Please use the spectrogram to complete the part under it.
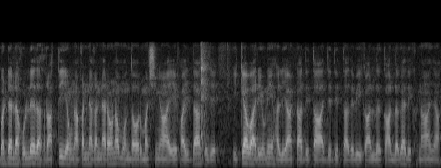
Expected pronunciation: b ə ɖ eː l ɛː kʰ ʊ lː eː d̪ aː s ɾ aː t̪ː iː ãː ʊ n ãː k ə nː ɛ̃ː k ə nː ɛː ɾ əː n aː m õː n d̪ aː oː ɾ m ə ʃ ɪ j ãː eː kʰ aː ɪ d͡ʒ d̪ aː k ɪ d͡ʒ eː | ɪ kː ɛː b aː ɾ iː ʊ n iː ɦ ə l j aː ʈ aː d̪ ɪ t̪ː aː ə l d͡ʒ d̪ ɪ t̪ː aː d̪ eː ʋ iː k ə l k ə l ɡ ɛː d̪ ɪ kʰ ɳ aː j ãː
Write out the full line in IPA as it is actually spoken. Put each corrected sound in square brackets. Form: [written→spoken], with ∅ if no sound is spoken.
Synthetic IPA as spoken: b ə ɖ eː l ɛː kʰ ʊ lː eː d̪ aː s ɾ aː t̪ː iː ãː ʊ n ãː k ə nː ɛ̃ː k ə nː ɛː ɾ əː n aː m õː n d̪ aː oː ɾ m ə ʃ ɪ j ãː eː [kʰ→pʰ] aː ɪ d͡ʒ d̪ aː k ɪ d͡ʒ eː | ɪ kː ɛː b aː ɾ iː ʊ n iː ɦ ə l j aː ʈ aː d̪ ɪ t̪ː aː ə [l→∅] d͡ʒ d̪ ɪ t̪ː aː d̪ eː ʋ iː k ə l k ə l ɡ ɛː d̪ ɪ kʰ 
